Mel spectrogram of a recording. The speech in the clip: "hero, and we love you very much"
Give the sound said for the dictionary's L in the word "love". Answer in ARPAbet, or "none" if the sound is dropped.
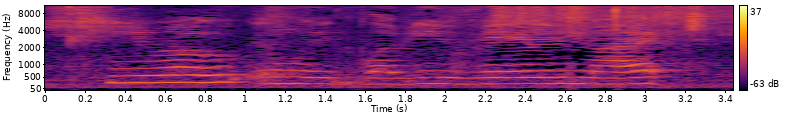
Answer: W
